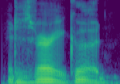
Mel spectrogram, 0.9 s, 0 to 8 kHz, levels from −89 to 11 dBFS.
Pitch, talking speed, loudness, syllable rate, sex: 80 Hz, 265 wpm, -18 LUFS, 6.2 syllables/s, male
